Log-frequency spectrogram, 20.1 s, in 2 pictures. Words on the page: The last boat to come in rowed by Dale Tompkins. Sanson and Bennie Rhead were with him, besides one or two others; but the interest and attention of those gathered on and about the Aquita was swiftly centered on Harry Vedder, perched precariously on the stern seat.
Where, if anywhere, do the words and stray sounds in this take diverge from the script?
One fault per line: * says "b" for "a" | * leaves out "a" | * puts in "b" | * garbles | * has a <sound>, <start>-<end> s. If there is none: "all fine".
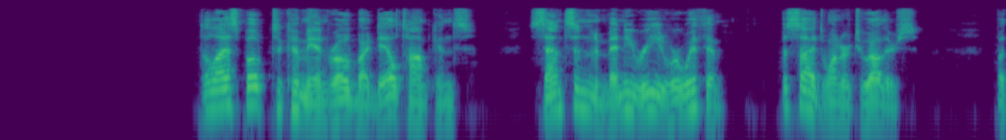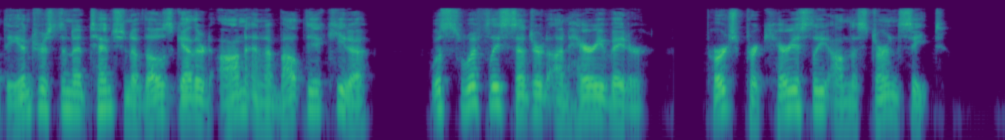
all fine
